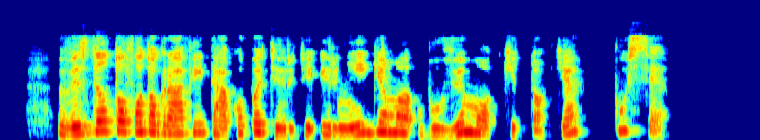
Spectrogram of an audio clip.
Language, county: Lithuanian, Šiauliai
